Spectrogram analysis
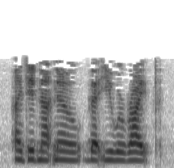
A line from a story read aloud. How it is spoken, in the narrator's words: answered the prince, in a low voice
